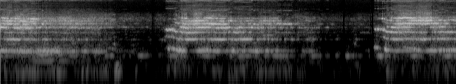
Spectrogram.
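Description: Humpback whale song: long, horn-like tonal moans with rich overtones, repeated in steady units.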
